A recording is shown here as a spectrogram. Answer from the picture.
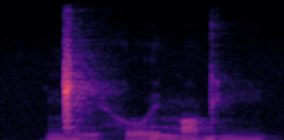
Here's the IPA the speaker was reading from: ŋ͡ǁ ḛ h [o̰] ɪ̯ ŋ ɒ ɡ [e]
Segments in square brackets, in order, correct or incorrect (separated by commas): correct, incorrect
